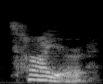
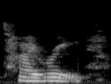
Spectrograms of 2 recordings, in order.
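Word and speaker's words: Tyre: t y r e it's pronounced Tire just like a tire on a car but some people look at it and think that it's Tyrie but Ty was uh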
